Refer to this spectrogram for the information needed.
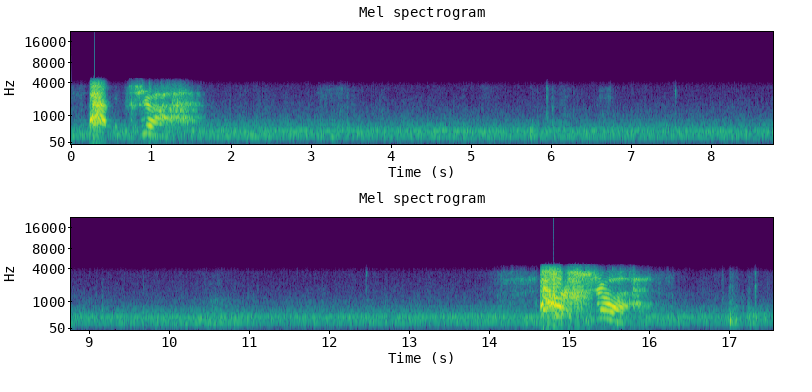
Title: Can't stop sneezing...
